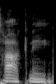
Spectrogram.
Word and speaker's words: Hackney: H-A-C-K-N-E-Y. – Oh, like the painter? – Beats me. – That would be Hackney. – Not Hackney. – Maybe it is Hackney, but it's spelled it's H-A. Oh, okay. It's Hackney, isn't it? – Yeah.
